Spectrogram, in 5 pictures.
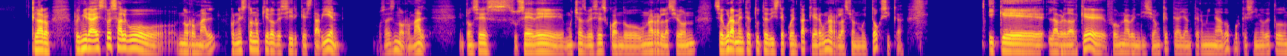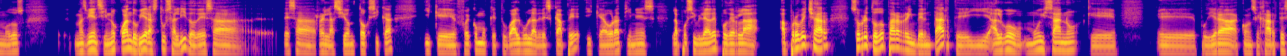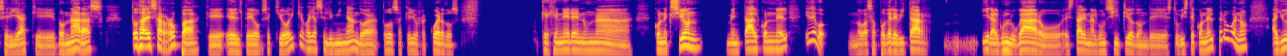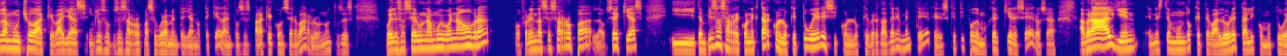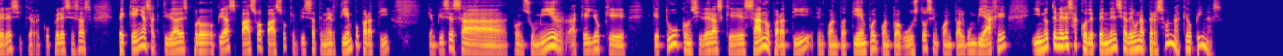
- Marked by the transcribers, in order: none
- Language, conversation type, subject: Spanish, advice, ¿Cómo te has sentido al notar que has perdido tu identidad después de una ruptura o al iniciar una nueva relación?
